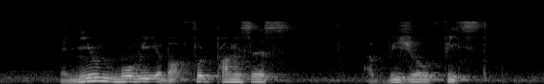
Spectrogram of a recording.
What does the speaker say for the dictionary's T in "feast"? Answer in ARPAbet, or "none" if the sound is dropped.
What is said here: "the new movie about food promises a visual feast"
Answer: T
